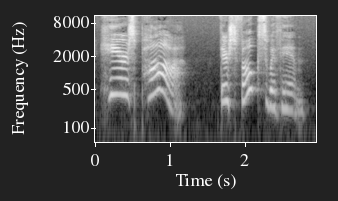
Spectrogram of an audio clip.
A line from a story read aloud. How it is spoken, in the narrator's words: Roxy called out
